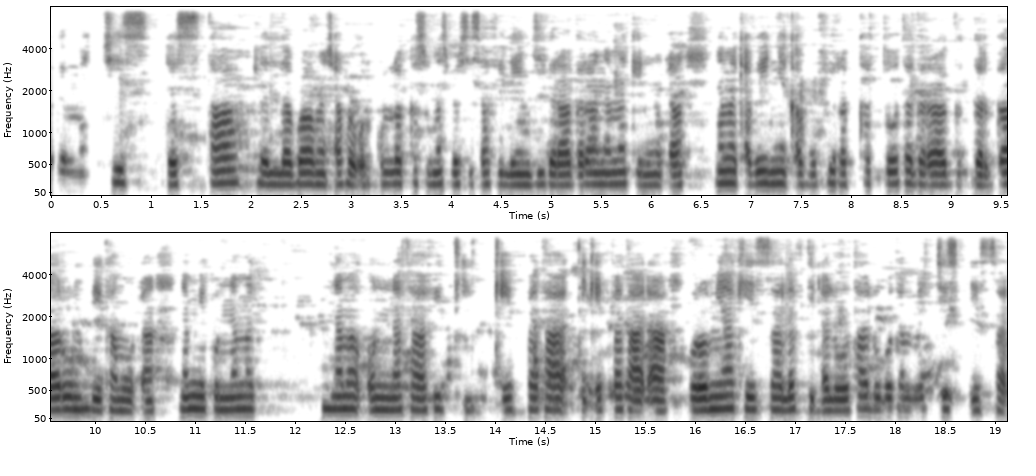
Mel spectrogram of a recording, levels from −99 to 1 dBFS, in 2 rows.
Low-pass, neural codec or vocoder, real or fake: 7.2 kHz; none; real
